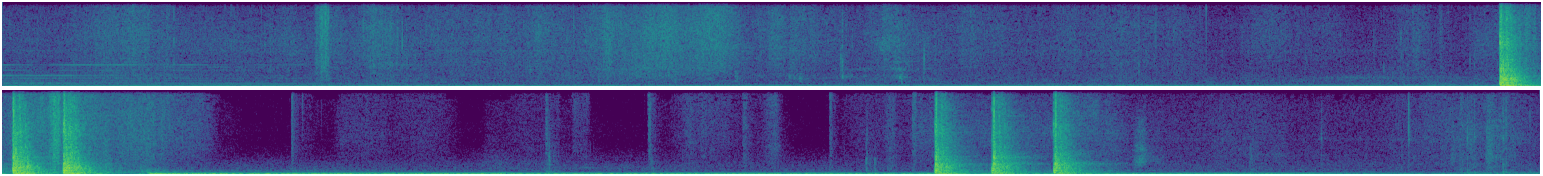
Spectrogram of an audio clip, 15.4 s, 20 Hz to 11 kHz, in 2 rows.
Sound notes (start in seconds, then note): 7.5 knocks on door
